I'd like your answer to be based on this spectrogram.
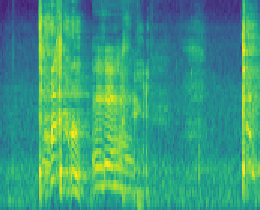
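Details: A few short cough bursts from an adult, followed by a young child's giggling laughter over room noise; cough.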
